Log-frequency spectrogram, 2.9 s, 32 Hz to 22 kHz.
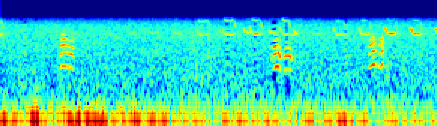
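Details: Red-legged partridge defending its chicks on 29 May 2023, giving three ringing, harsh calls roughly a second apart, with soft high chirps and low rumble behind.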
